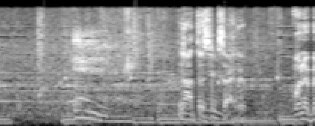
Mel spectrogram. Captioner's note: grunting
